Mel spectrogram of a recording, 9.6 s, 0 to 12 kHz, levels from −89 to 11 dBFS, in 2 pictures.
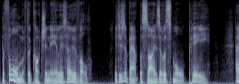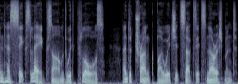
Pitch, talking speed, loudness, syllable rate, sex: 95 Hz, 200 wpm, -20 LUFS, 4.7 syllables/s, male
